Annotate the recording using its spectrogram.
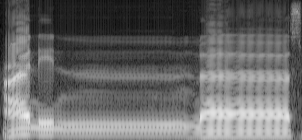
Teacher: Cara membacanya yaitu menahan suara nunnya sepanjang 2 harokat. Anin nas, baru lepaskan. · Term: bacaan gunnah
